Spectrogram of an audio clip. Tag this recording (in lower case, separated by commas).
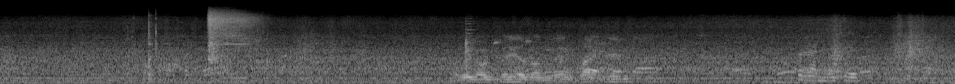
speech, vehicle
